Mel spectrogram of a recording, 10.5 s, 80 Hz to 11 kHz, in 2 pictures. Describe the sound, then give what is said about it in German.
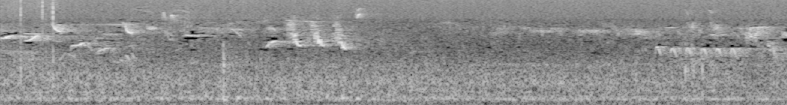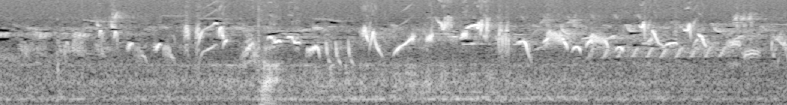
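Melodic bird song phrases, each about 2-3 seconds long, made of short repeated whistled and chirping lines from several birds, layered over a constant low rushing background noise, with no one talking. “Also es handelt sich ganz klar um ein melodisches Lied mit einer bestimmten Länge, so 2-3 Sekunden.”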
